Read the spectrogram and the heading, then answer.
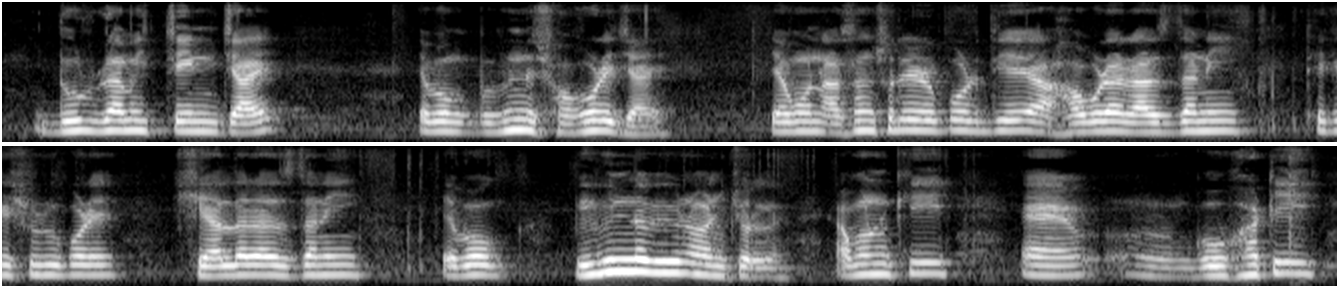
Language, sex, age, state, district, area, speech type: Bengali, male, 60+, West Bengal, Paschim Bardhaman, urban, spontaneous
